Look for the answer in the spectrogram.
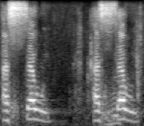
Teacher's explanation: واو مكسورة مرامة روم. أما الوجه الثاني فهو إبدال الهمزة واو وإدغام الواو فيها فصارت واو مشددة السو السو، فهنا نلاحظ أنه لما نطق بها نطق بها مشددة فيها نبر، فيها نبر وفيها قوة.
